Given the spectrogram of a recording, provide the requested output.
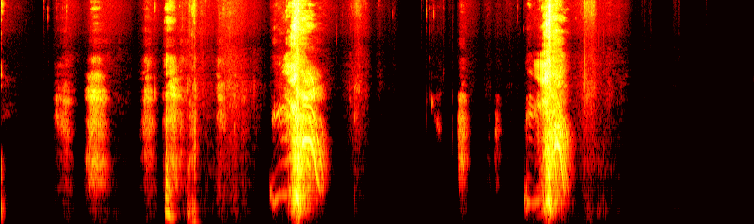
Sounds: Sneeze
